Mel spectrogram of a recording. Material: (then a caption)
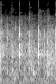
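Plastic. A plastic bottle of tinted physical sunscreen fluid is shaken to mix the fluid. Several rapid, bright rattling clicks sound over a steady hiss, with most energy in the mid and high range and almost nothing in the low end. Each click is short and dies away almost at once.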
